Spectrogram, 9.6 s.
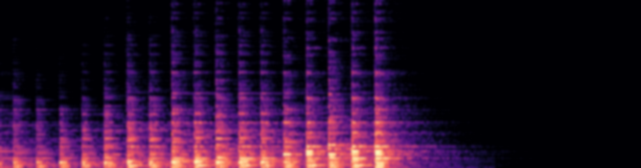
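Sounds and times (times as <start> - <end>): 
solo piano: 0.0 - 6.8.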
